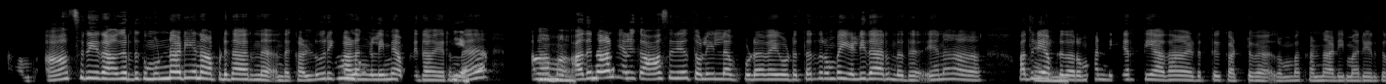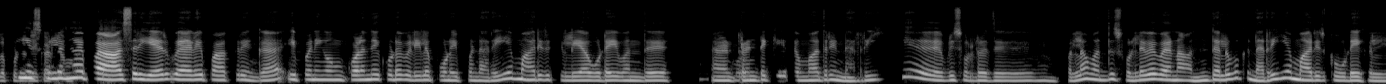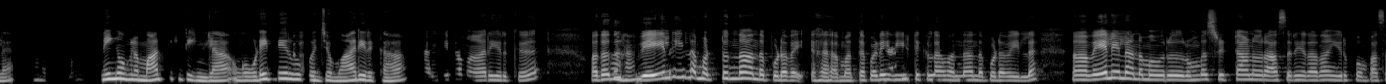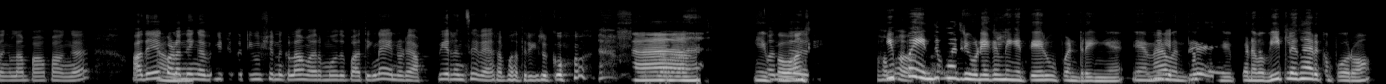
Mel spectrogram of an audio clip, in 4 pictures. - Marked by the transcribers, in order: distorted speech; static; in English: "ட்ரெண்டுக்கு"; drawn out: "நிறைய"; drawn out: "சொல்றது?"; unintelligible speech; mechanical hum; chuckle; in English: "ஸ்ட்ரிக்ட்டான"; in English: "டியூஷனுக்குல்லாம்"; drawn out: "ஆ"; in English: "அப்பியரன்ஸே"; laughing while speaking: "வேற மாதிரி இருக்கும். அ"; drawn out: "வந்து"; unintelligible speech
- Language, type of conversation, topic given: Tamil, podcast, உங்கள் உடை அணியும் பாணி காலப்போக்கில் எப்படி உருவானது?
